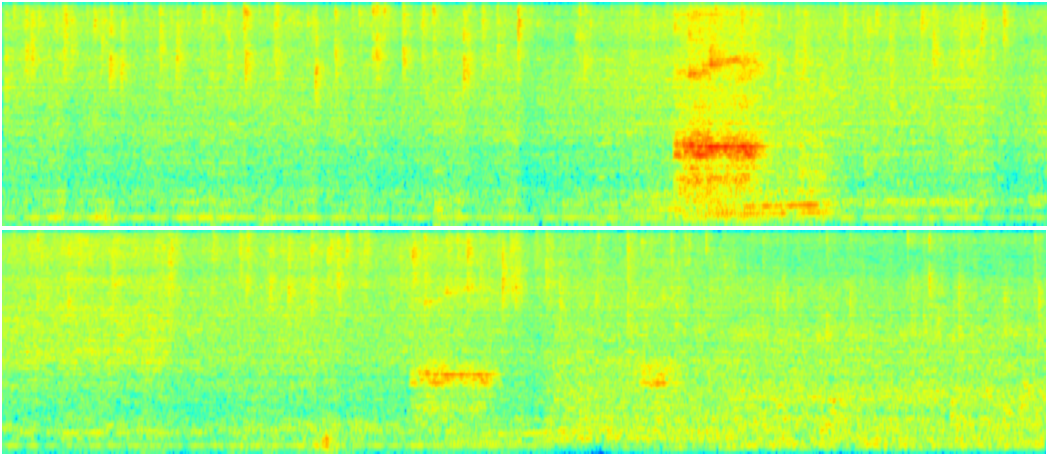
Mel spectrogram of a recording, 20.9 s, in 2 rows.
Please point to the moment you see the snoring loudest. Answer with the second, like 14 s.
7 s.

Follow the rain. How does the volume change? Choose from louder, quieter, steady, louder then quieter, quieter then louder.
steady.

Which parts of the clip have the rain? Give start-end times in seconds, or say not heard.
0.0-20.8.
